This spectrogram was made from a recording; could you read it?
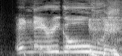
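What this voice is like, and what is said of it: Imitates another person's voice. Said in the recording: “that's our Al Michaels impersonation”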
